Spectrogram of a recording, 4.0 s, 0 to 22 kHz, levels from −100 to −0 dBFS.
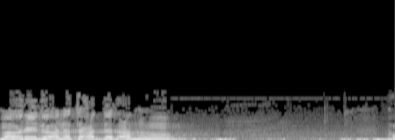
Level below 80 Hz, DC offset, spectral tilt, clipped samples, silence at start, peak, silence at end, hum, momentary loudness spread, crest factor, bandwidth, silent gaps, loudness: -28 dBFS; under 0.1%; -5 dB/octave; under 0.1%; 0 s; -6 dBFS; 0 s; none; 22 LU; 14 dB; 7.6 kHz; none; -20 LUFS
